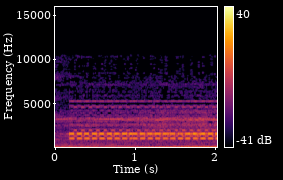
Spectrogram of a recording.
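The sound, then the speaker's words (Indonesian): A telephone rings with a fast electronic trill of two steady tones. The rapid pulses start just after the opening and continue unbroken to the end, loud and alone. “Kebetulan, aku yang paling dekat dengan telepon itu. Dan aku yang mengangkatnya.”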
